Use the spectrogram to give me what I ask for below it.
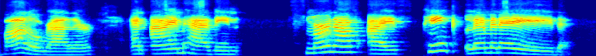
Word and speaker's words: Smirnoff: and ends in enough rhymes with shirk off so that is what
